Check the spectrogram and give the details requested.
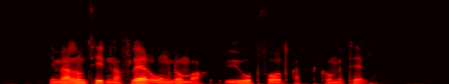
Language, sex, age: Norwegian, male, 33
